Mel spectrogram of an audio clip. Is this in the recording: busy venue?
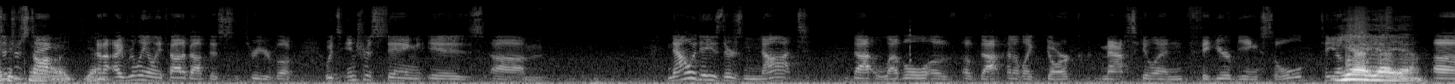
yes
